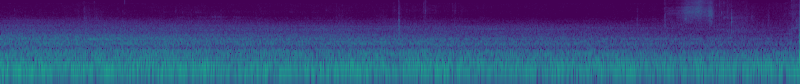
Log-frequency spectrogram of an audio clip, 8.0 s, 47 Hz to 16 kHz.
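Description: Steady cabin road noise of a 2024 Subaru Impreza RS driving: tyre and engine sound heard from inside the car.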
